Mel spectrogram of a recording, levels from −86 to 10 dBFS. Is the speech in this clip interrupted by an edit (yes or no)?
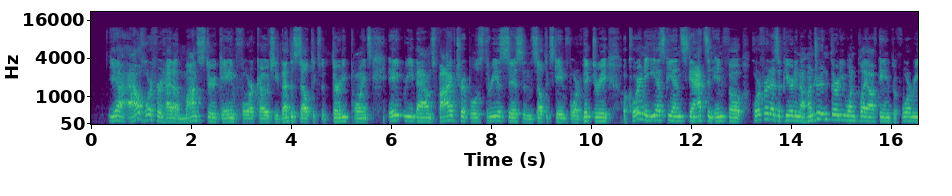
no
